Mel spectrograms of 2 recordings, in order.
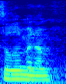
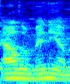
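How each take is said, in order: First: The word is said in the American pronunciation. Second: The word is said in a non-American pronunciation. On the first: It is the usual form for this speaker. "It's aluminum" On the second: It is said only as a joke. "I say aluminium as a joke"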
